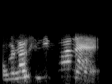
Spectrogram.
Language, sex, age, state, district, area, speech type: Assamese, female, 45-60, Assam, Sivasagar, rural, conversation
